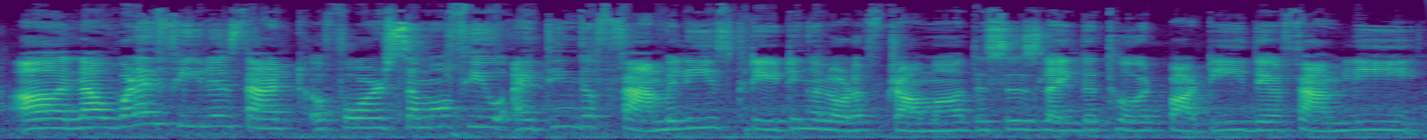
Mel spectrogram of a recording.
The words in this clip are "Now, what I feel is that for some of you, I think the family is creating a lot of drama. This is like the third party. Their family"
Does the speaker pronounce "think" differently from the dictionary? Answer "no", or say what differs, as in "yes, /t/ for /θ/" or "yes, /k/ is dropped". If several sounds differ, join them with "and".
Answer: yes, /t/ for /θ/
